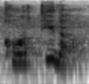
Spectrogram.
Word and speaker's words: curtido: And when I would say that word, I would normally say cortido. But I knew that was wrong. It just didn't feel right coming out of my mouth. So I asked a friend of mine who is Mexican, how do you say this? And she said, it's cortido. And I was like, I knew it.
